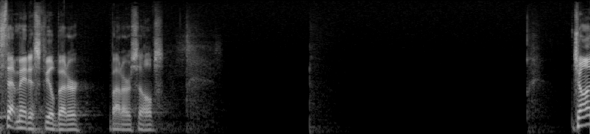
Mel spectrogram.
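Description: A middle-aged man speaks calmly through a microphone in a large room, pausing between phrases.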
